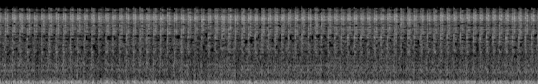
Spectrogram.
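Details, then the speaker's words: Yamaha Fino 125 scooter, never run dry or overdue on oil, idling with a loud, harsh metallic clatter about four times a second from inside the engine, confirmed not from the CVT or roller housing. "Oke teman-teman, kita dengarkan di sini suaranya sangat berisik sekali ya. Ini sudah 100% bukan dari CVT."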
